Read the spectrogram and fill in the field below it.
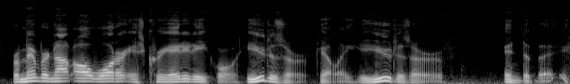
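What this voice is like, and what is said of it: Announcer-style radio ad voice. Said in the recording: “my radio voice ... You turned into that.”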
